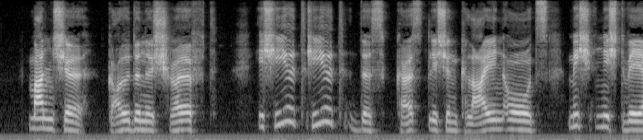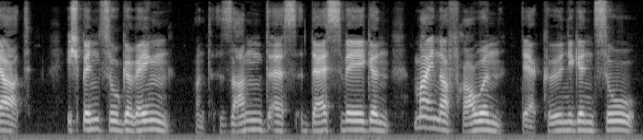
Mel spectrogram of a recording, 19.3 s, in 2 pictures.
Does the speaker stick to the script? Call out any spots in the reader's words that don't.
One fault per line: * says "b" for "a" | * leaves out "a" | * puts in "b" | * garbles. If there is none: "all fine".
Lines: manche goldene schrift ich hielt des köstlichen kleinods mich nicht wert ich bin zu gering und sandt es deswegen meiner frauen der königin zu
* puts in "hielt"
